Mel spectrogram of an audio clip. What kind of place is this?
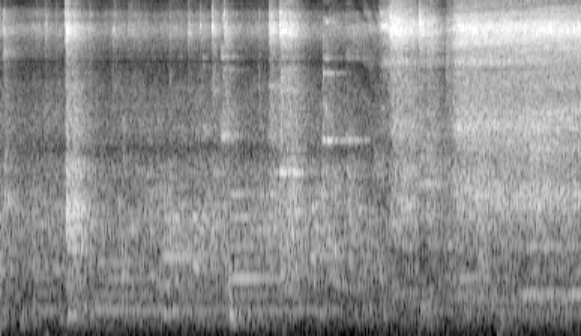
cafe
